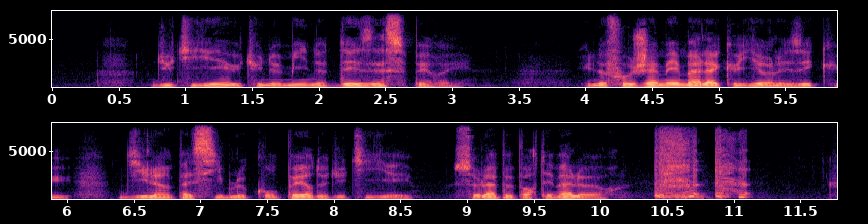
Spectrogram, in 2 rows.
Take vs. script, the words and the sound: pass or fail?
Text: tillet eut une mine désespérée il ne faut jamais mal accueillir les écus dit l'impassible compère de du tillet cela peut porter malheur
fail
